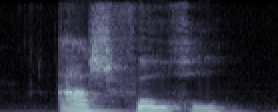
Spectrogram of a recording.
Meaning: 1. bird feeding on carrion, vulture 2. vulture, a person who profits from the suffering of others
- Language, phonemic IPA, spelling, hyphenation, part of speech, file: Dutch, /ˈaːsˌfoː.ɣəl/, aasvogel, aas‧vo‧gel, noun, Nl-aasvogel.ogg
